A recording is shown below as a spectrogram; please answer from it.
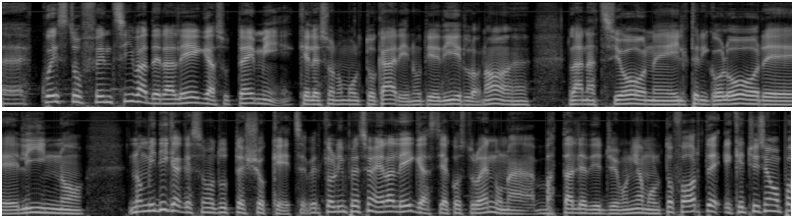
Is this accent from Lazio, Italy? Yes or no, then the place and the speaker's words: yes; Lazio, Italy; accent: Roman; mi chiamano addirittura … per il mio accento romanofono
